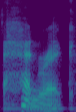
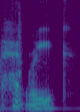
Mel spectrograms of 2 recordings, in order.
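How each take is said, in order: First: The name is said short, in two syllables. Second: The name is drawn out with a longer ending. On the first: The speaker calls it right. "It's Henrik" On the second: The speaker calls it wrong. "I keep elongating"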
